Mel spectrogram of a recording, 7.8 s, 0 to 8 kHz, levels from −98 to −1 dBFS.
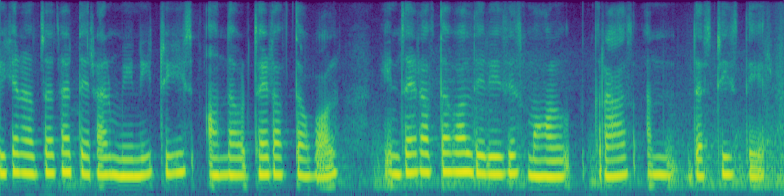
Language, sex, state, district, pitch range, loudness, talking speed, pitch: English, female, Punjab, Kapurthala, 225-250 Hz, -13 LUFS, 205 wpm, 230 Hz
